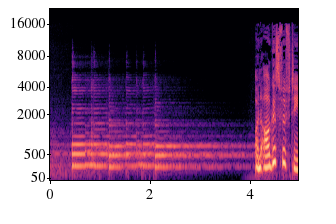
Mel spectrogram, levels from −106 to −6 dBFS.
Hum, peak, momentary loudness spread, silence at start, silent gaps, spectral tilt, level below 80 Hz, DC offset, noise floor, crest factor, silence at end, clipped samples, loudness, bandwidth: none; -6 dBFS; 26 LU; 0.45 s; none; -5 dB/octave; -70 dBFS; under 0.1%; -51 dBFS; 20 dB; 0 s; under 0.1%; -25 LUFS; 16.5 kHz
